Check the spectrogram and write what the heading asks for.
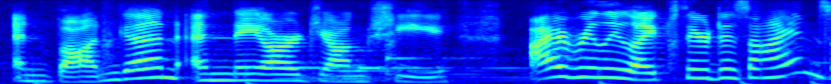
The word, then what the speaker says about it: Jiangshi: So it's pronounced Jiangxi.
